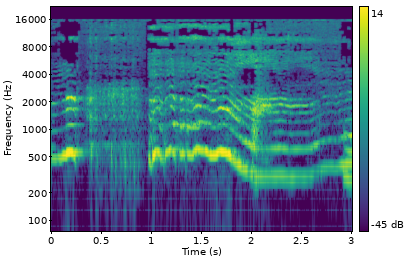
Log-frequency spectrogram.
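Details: Indoor "talking" from JJ the Boxer: a long, continuous yodeling whine that wobbles up and down in pitch, dips lower near the end and carries on, over faint room sound and the owner's voice nearby.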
